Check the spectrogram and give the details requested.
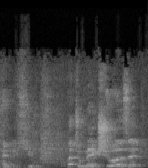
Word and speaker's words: Henry Home: So Henry Home is pronounced Henry Hume.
